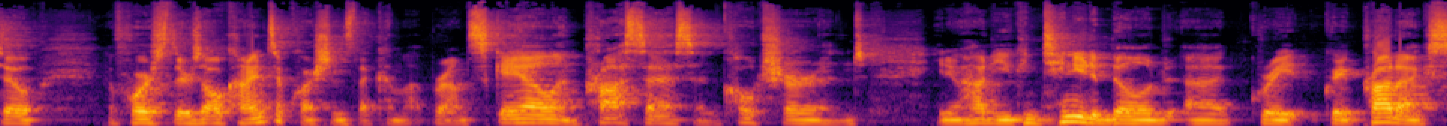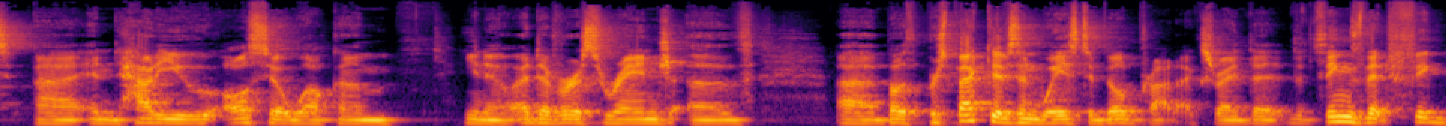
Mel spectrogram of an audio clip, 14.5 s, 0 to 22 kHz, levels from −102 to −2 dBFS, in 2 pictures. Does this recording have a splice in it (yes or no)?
no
